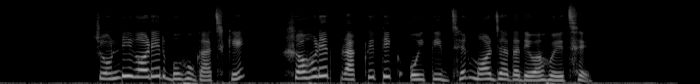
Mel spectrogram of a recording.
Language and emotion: Bengali, neutral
